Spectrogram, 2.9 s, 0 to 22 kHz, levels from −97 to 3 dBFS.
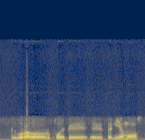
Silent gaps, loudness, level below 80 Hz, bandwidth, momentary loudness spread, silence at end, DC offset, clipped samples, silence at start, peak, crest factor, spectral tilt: none; -16 LUFS; -46 dBFS; 5 kHz; 9 LU; 0.1 s; under 0.1%; under 0.1%; 0.25 s; 0 dBFS; 14 dB; -6.5 dB/octave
